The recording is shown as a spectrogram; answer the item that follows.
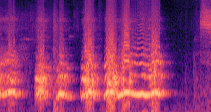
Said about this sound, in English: That's my dog-in-law. Is that a canine unit? That's my dog-in-law, sorry.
